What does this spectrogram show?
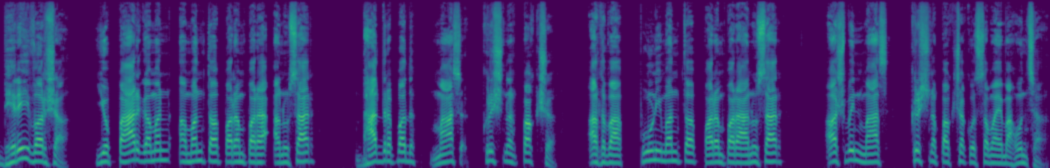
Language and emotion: Nepali, neutral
